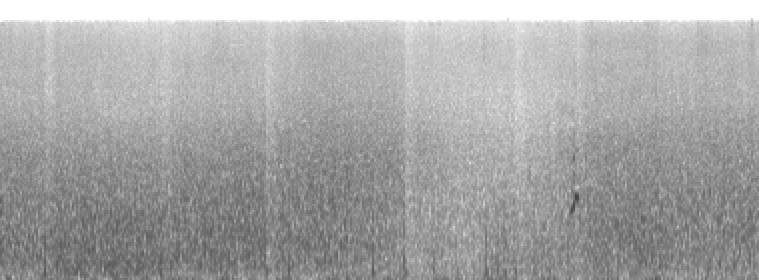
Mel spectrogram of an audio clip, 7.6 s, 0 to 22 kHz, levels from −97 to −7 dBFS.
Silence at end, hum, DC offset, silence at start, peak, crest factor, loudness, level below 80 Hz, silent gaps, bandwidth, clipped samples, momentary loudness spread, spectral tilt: 0 s; none; under 0.1%; 0 s; -22 dBFS; 18 dB; -39 LUFS; -56 dBFS; none; 16 kHz; under 0.1%; 8 LU; -3.5 dB/octave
